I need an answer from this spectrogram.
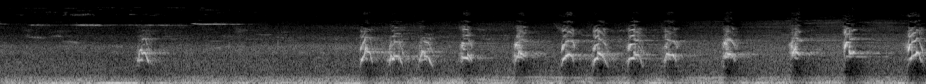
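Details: Small dogs ganging up on a larger dog, barking in turn: rapid high yaps in quick runs of two and three, growing denser toward the end, over low continuous background noise.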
